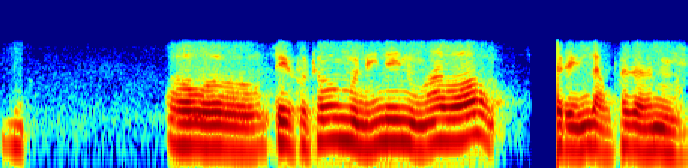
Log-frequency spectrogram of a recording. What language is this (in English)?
Bodo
